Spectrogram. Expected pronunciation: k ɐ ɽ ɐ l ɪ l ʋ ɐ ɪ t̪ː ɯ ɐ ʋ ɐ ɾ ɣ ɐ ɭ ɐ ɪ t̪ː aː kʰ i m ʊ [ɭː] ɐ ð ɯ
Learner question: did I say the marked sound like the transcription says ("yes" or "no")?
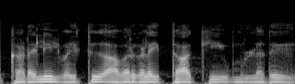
yes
